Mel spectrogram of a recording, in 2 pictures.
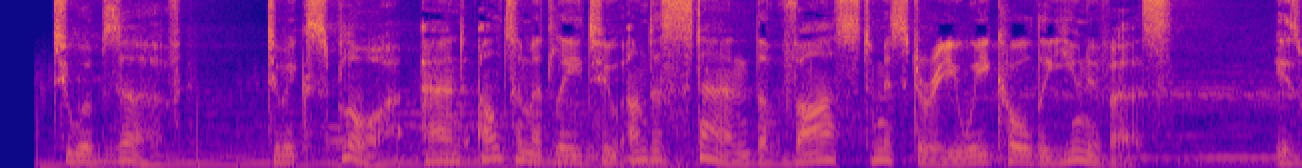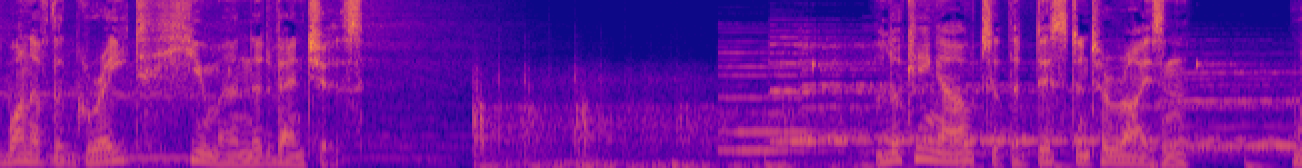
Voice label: UK Documentary Universe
